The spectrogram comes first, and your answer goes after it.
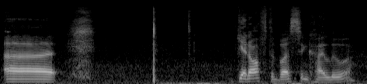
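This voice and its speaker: A man's voice: medium pitch, steady tone, slow pace, noisy background. A man hosting a casual podcast outdoors, telling stories in slangy, profane, exuberant language. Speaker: podcast host. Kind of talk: casual chat. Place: outdoors on a porch.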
